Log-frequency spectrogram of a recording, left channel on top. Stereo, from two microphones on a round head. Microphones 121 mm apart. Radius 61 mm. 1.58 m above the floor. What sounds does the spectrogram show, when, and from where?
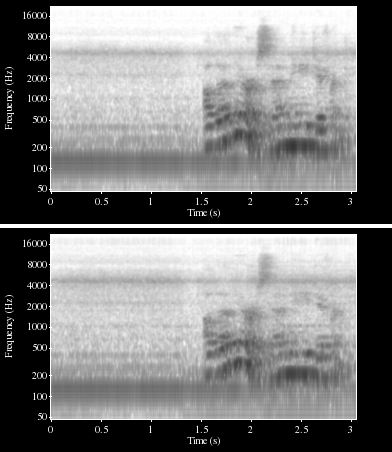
1.5 s a woman speaking: 50° left (ahead or behind), 1.7 m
